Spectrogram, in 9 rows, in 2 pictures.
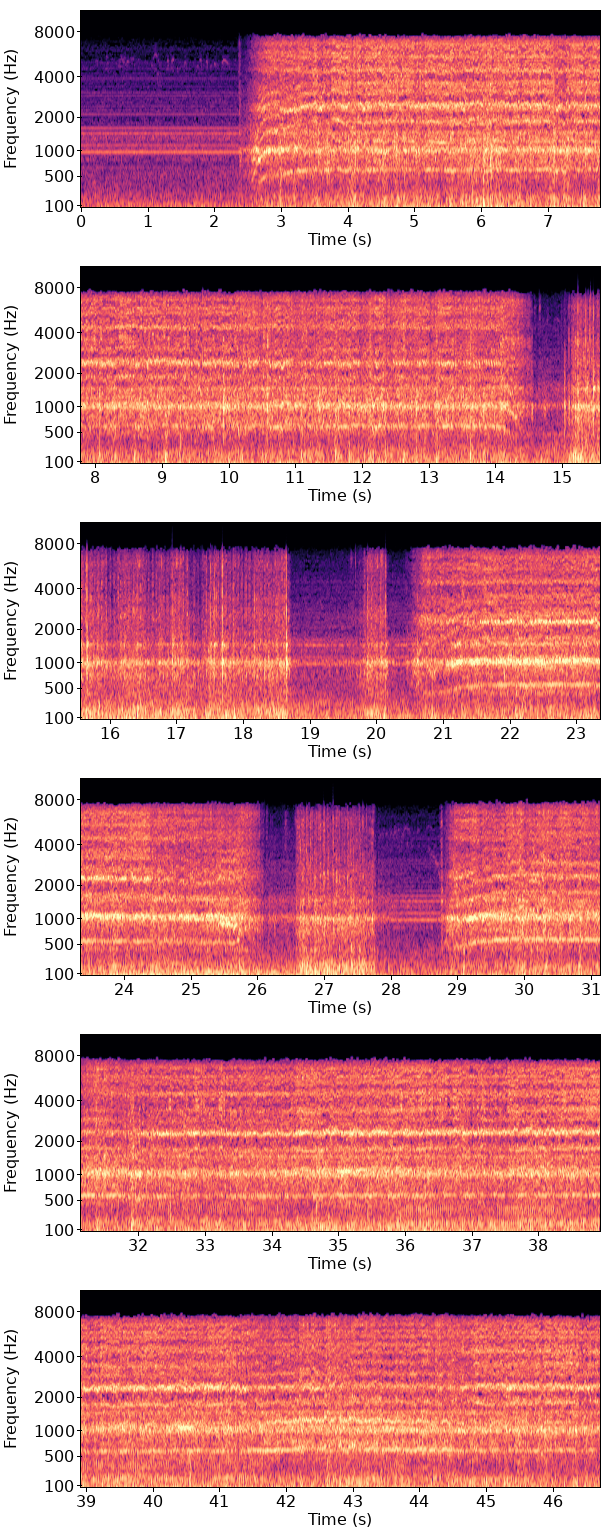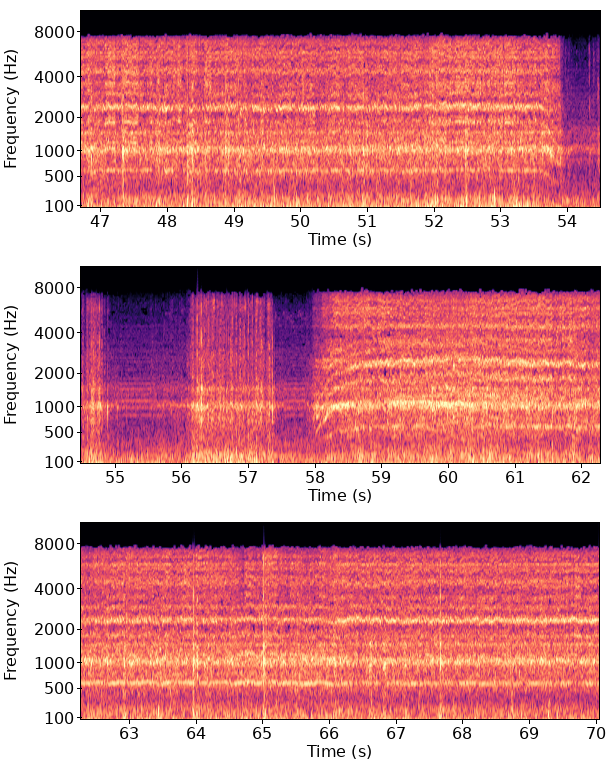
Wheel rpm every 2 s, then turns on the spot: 0, 80, 160, 160, 160, 160, 160, 50, 30, 20, 80, 140, 130, 30, 60, 150, 150, 150, 150, 150, 150, 160, 160, 160, 160, 160, 140, 20, 20, 130, 160, 160, 160, 160, 160.
14-20 26-28 54-56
